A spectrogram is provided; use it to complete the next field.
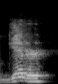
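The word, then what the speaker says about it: Gettr: So, Get her. It's spelled Ge TR.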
